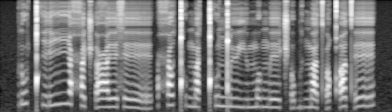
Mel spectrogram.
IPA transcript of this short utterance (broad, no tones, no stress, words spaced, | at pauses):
ɾuǃʰi ɾiː ħət͡ʃʼɘʕeːseː | ħɤǃʰuŋ͡ma ǃʰuŋ͡ǃyːjy mɤŋ͡meːt͡ʃʼɤbi ŋ͡matʼu qʼɤtʼeː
